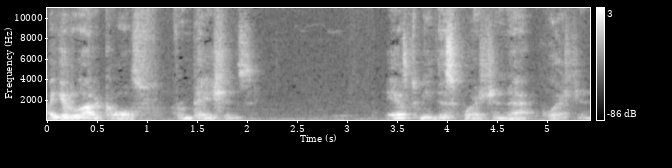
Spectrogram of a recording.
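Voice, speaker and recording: With a fairly low pitch and ordinary pitch variation, a man talks at a fairly slow pace with long, frequent pauses, amid noticeable background noise and audible room echo. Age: 70s. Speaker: medical doctor. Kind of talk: promotional monologue. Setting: doctor's office.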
